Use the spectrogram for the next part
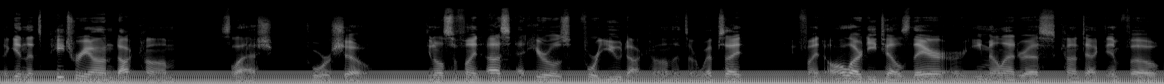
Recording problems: electrical hum; loud; throughout; 50 Hz, 8 dB below the speech

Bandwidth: 14.5 kHz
